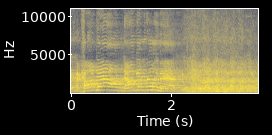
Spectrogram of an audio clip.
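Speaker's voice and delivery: high, loud outburst of someone upset; mock angry yell. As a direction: yell it back, imitating someone losing their temper. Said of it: "Have you ever been upset".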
